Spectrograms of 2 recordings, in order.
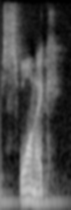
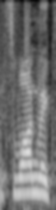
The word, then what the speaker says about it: Swanwick: It's funny, Brian, I actually pronounce my name Swanick, but the Americans don't really understand the second silent W. So I've been calling it Swanwick for about 18 months since I bought your glasses.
